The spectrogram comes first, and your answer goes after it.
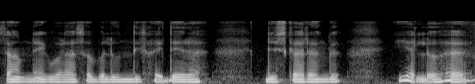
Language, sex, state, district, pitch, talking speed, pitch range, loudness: Hindi, male, Jharkhand, Ranchi, 115 Hz, 165 wpm, 110-115 Hz, -16 LUFS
